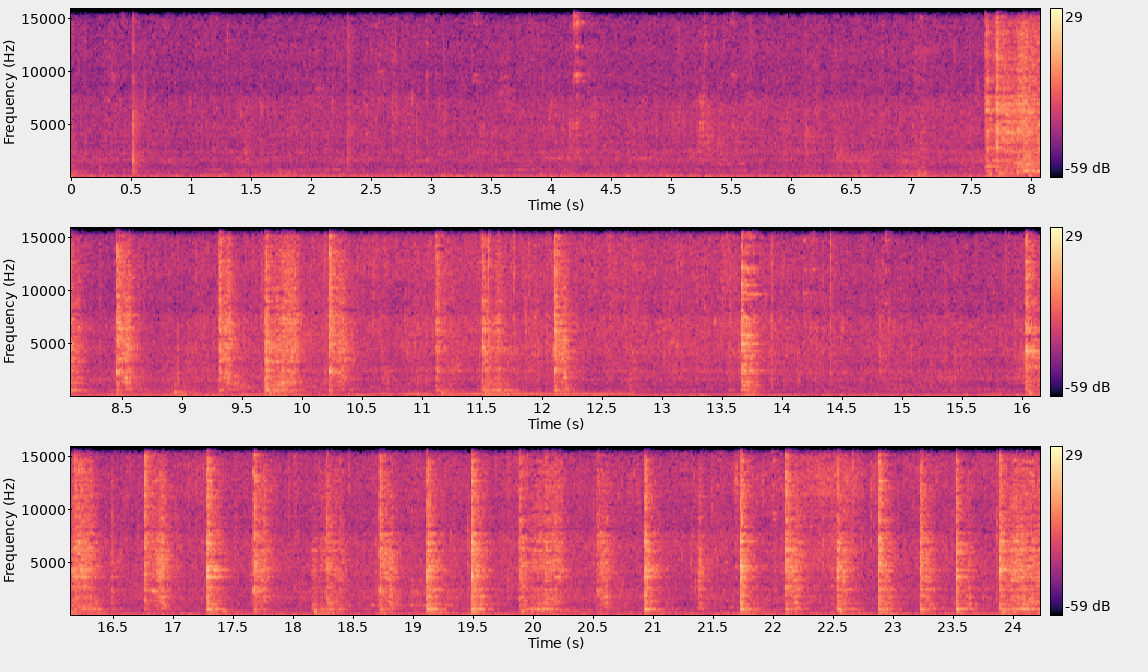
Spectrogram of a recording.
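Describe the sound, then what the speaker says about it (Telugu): Brinjal and drumstick pieces frying in a pan for a drumstick tomato curry: a low steady sizzle, then bursts of sharp scraping stirs in irregular runs, loud and close, with no voices. "ఒక్క వంకాయ వేసి ఉడికిస్తాను. కొంచెం వేగాక అప్పుడు మిగిలిన యాడ్ చేస్తాను."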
